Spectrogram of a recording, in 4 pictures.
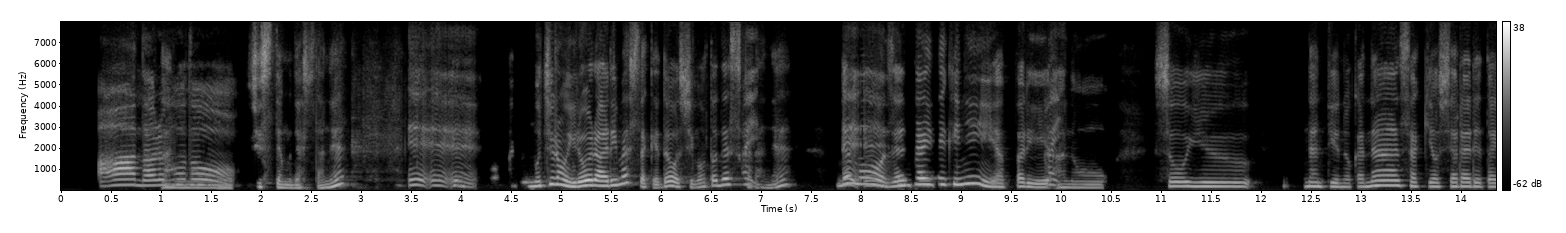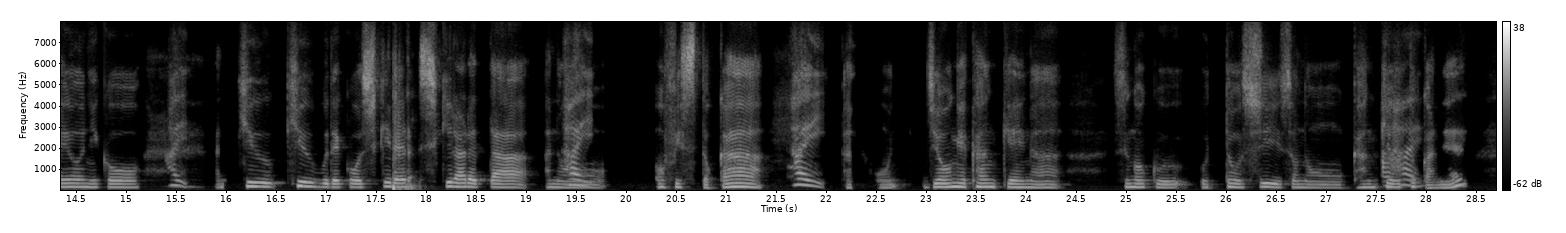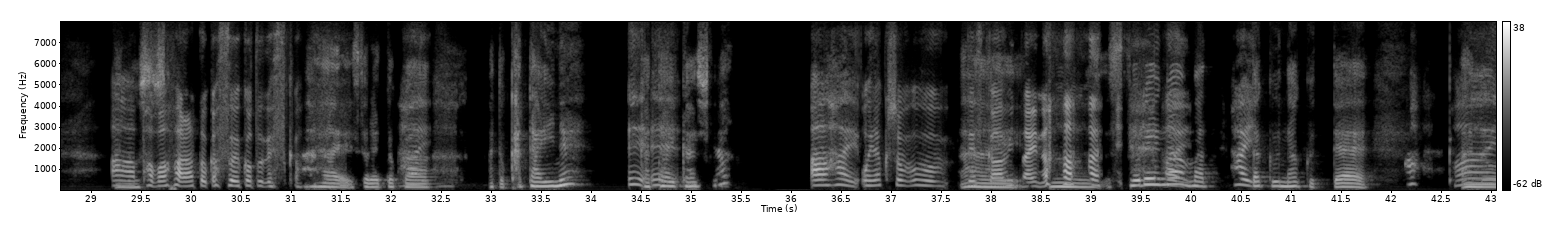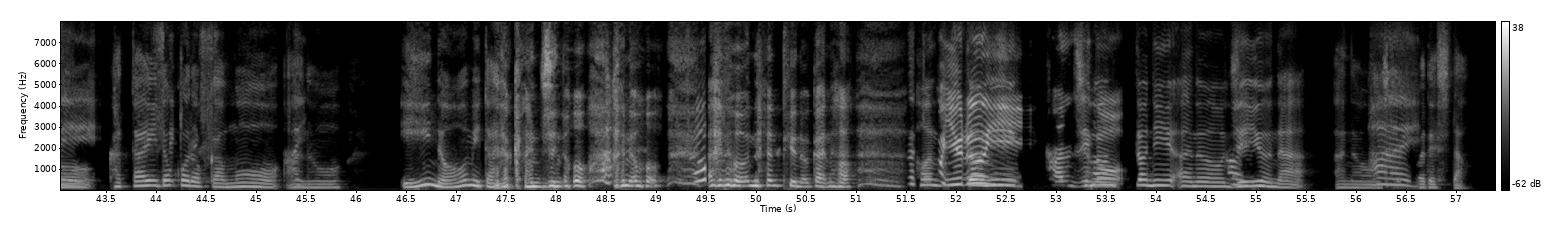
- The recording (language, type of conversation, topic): Japanese, unstructured, 理想の職場環境はどんな場所ですか？
- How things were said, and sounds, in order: door; laughing while speaking: "みたいな。はい"; other noise; laughing while speaking: "みたいな感じの、あの あのなんて言うのかな"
